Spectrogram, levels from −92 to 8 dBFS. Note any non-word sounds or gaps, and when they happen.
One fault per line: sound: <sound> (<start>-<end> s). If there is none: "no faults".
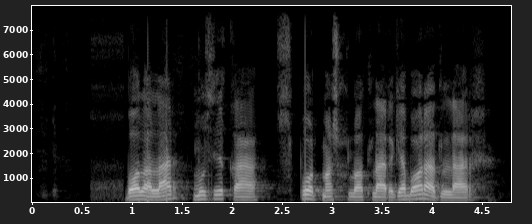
no faults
